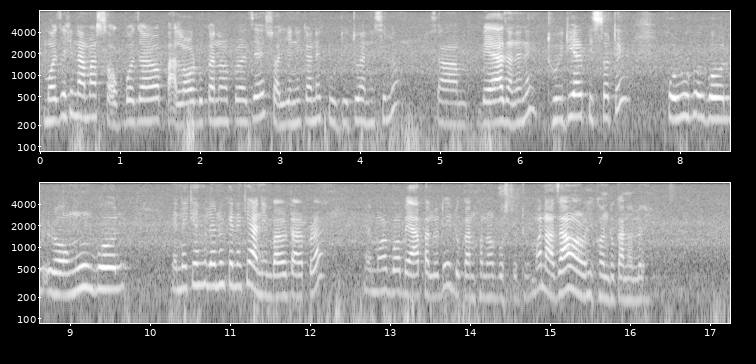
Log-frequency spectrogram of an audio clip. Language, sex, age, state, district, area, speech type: Assamese, female, 45-60, Assam, Sonitpur, urban, spontaneous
